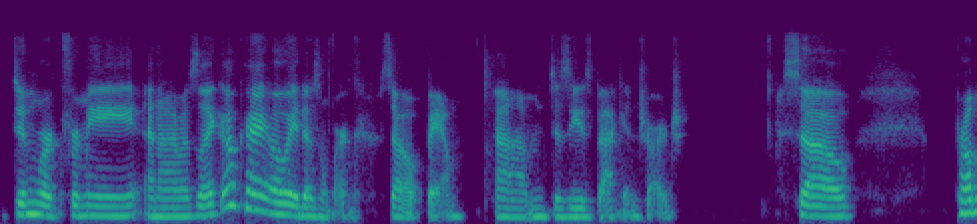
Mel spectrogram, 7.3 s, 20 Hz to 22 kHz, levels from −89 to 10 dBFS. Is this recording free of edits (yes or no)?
yes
